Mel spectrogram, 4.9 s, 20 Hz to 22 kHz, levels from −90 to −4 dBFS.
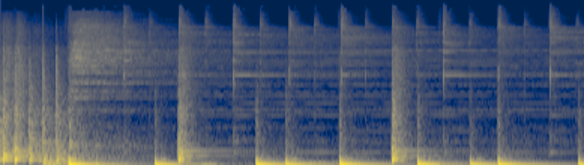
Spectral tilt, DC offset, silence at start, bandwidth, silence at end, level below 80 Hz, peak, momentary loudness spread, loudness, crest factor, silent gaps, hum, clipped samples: -6.5 dB/octave; under 0.1%; 0 s; 13.5 kHz; 0 s; -20 dBFS; -2 dBFS; 13 LU; -23 LUFS; 16 dB; none; none; under 0.1%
